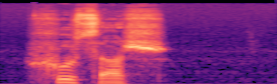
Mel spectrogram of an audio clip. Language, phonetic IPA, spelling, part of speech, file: Polish, [ˈxusaʃ], husarz, noun, Pl-husarz.ogg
